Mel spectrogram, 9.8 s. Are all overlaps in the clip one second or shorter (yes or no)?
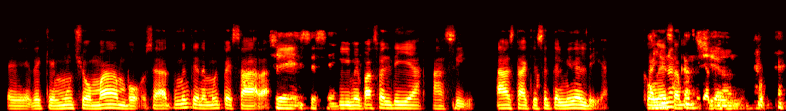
no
